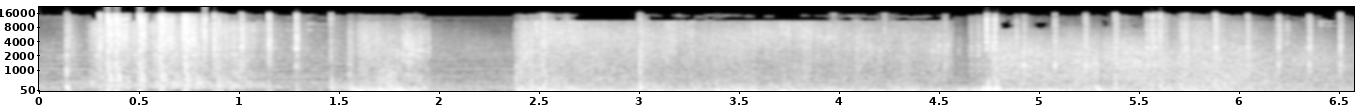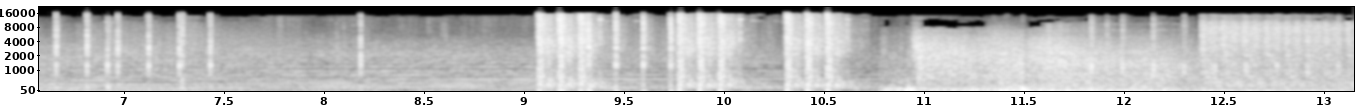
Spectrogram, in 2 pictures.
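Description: Belt-fed machine gun firing rapid bursts, heaviest near the start and again about two-thirds of the way through, with scattered single shots between, over background music.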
